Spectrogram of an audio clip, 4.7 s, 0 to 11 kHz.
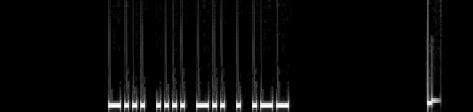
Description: Morse code, heard as a keyed tone, about 30 wpm, 700 Hz. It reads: BHDEW
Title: Five Challenging Letter-Number Combinations 30wpm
